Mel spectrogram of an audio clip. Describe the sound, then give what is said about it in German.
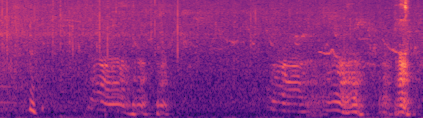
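An elk calls twice in close succession, each a loud, drawn-out moaning bellow with a rising and falling tone, with a brief pause between them. “Eher Richtung Elch? Ja, sehr gut.”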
